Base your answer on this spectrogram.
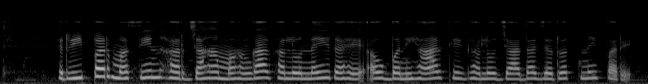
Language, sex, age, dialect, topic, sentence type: Chhattisgarhi, female, 25-30, Northern/Bhandar, agriculture, statement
